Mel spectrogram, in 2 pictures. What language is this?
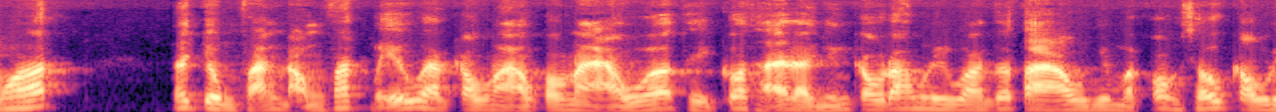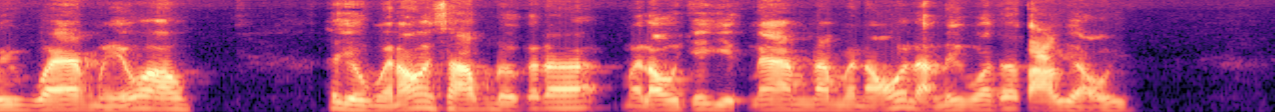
Vietnamese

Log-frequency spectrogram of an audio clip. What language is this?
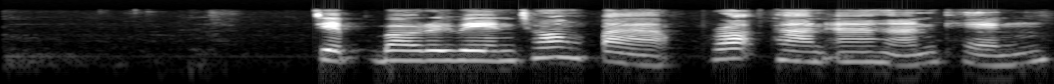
Thai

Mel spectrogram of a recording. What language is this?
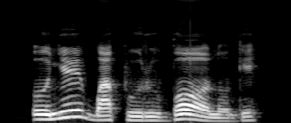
Igbo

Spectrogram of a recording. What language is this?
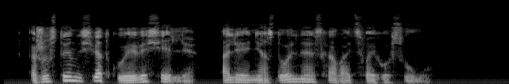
Belarusian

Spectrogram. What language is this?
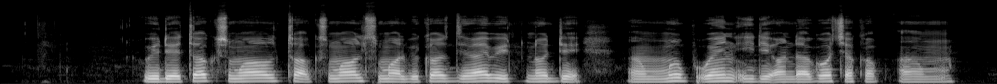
Nigerian Pidgin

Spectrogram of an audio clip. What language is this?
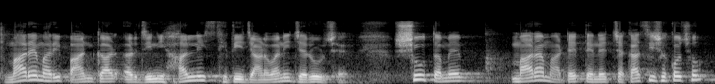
Gujarati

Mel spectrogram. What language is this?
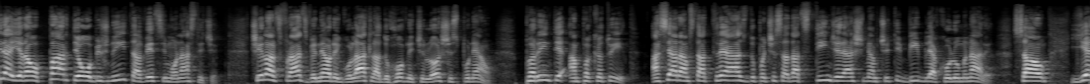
Romanian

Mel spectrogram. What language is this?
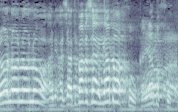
Hebrew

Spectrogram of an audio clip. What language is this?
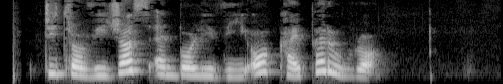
Esperanto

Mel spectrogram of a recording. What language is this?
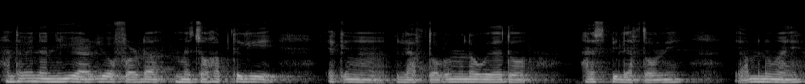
Manipuri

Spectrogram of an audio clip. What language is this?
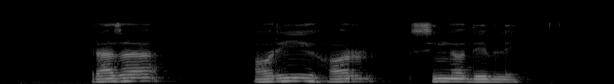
Nepali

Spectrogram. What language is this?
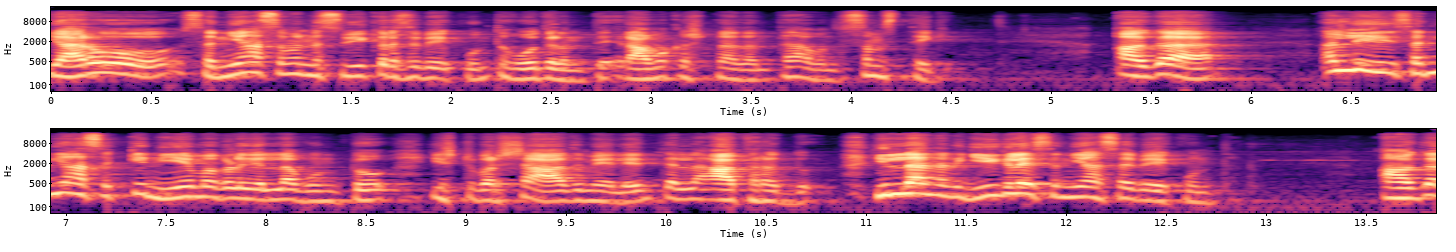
Kannada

